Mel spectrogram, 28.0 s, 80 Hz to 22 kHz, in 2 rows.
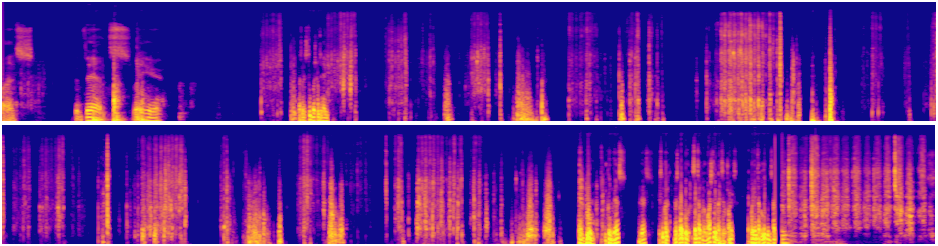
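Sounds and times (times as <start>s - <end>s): toothbrush scrubbing plastic: 25.7s - 28.0s.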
